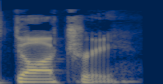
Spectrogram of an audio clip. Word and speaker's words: Daughtry: It's Chris Daugherty is the one on Survivor, or Daugherty. Daugherty or Daugherty. – Daugherty. And then this is Daughtry. – Yeah, it's not Daughtry.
